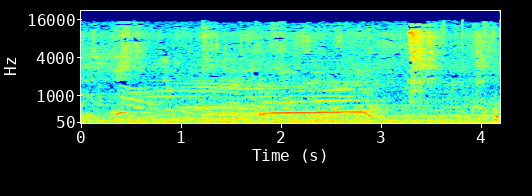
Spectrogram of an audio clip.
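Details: Cattle at the Muntilan animal market in Magelang, recorded in the morning: one long, steady, level moo of about a second, with a short lower call before it and a busy background murmur of market noise.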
